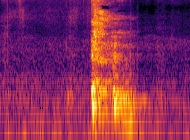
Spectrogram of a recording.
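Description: A person's cough: one short, loud burst in two quick pulses just over a second in, against a low background hum.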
